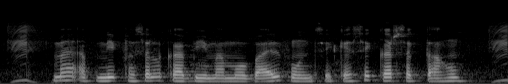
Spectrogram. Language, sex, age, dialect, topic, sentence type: Hindi, male, 18-24, Garhwali, banking, question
